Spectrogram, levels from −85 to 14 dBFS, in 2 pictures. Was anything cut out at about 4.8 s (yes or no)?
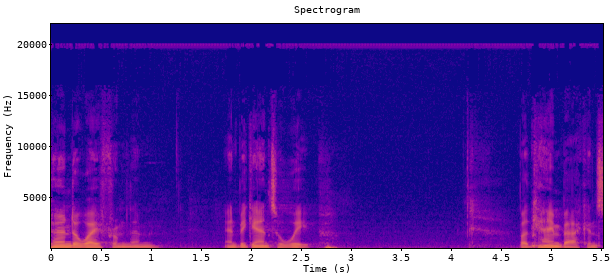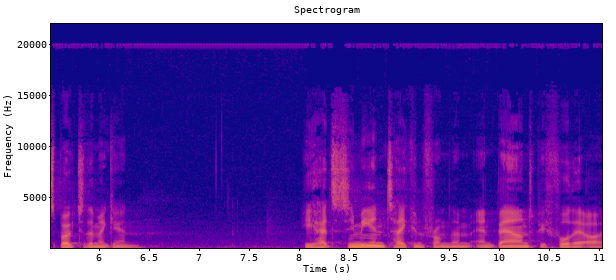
yes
